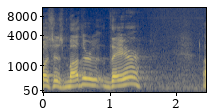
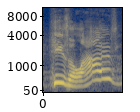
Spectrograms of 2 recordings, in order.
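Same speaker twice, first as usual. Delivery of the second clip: high, drawn-out disbelieving question; incredulous governor; 5 semitones higher, slower than usual. Retold or imitated. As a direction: query it slowly in astonishment. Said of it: "imagine the governor saying".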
